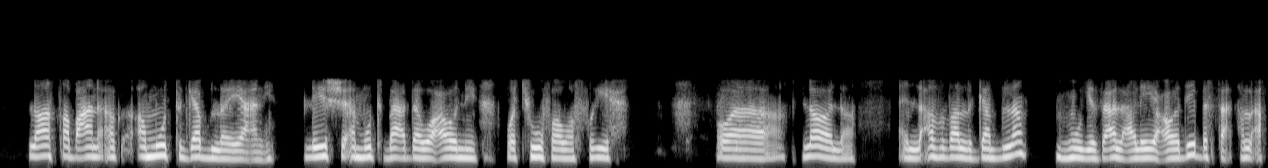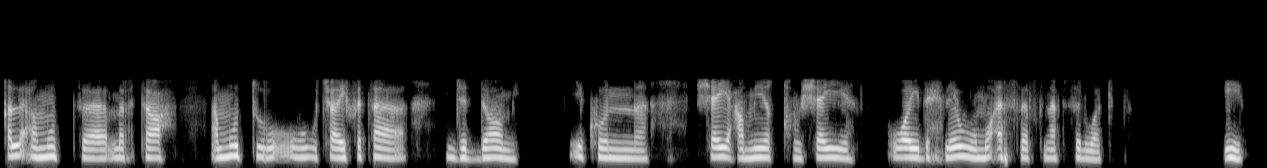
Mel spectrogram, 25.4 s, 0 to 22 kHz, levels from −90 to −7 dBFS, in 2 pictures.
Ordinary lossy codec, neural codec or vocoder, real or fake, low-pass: none; none; real; 3.6 kHz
